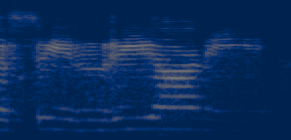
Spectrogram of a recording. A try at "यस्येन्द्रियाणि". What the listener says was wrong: अलग अलग नहीं करना है उसको, एक साथ बोलना, यस्येन्द्रियाणि।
